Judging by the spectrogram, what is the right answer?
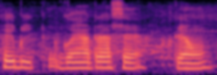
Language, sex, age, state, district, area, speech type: Assamese, female, 60+, Assam, Majuli, urban, spontaneous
